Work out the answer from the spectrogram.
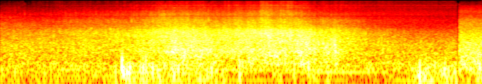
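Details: Wind gusts and breaking surf swell and fade, with a few knocks, and no animal voices.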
